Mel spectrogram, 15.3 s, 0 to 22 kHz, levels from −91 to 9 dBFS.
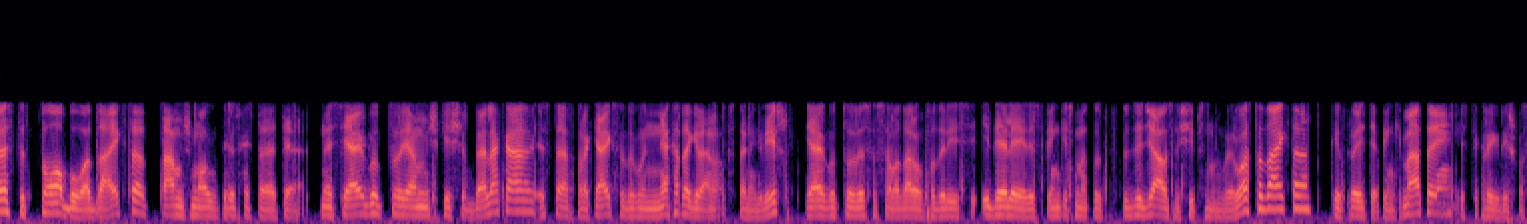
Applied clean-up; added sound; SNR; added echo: neural diffusion model UNIVERSE++.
